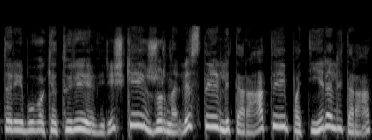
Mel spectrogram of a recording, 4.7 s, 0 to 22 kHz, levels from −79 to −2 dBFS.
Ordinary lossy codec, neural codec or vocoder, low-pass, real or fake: AAC, 48 kbps; vocoder, 44.1 kHz, 128 mel bands every 256 samples, BigVGAN v2; 10.8 kHz; fake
